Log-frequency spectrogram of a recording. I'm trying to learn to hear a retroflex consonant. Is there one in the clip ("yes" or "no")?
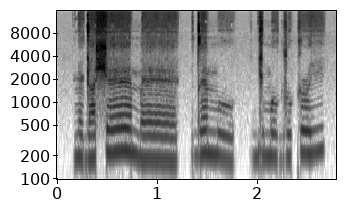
yes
